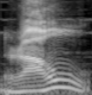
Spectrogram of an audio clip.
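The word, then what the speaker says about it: Raúl: রাউ আমি উচ্চারণ করছি, অ্যাকচুয়ালি তাকে রাহুল আমরা যদি বলতে পারি, বাট তিনি একজন মেক্সিকান, এর জন্য তাকে রাউ বলা হয় মেক্সিকোতে, এবং মেক্সিকান নেম অনুযায়ী রাউ উচ্চারণ করা হয়।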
